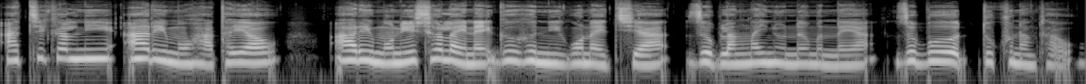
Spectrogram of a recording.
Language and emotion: Bodo, sad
